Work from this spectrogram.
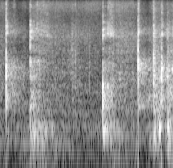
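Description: An egg fries in a scorching hot, generously oiled wok, with a steady sizzle broken by sharp scraping stirs of the spatula, several quick close strokes in irregular rhythm.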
